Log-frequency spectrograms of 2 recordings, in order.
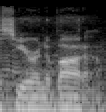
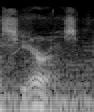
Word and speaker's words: Sierra Nevada: according to the locals the correct way to say it is the sierra or the sierra nevada not the sierras typically mountain ranges have a plural nickname you know like the smokies the cascades with rockies if you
